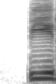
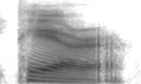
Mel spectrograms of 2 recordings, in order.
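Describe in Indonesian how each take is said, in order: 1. Diucapkan seperti kata bahasa Indonesia pir. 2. Diucapkan dengan bunyi vokal bahasa Inggris. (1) "Bacanya bukan pir ya" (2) "tapi pear"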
